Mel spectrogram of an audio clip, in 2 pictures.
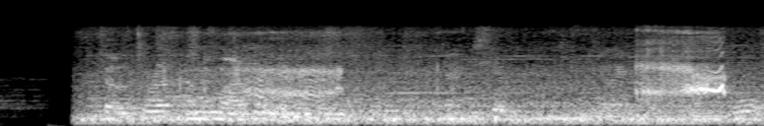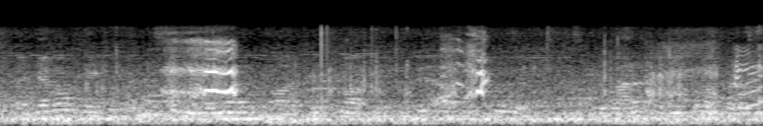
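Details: Infant with laryngomalacia: brief high-pitched squeaky noises on breathing in, inspiratory stridor.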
